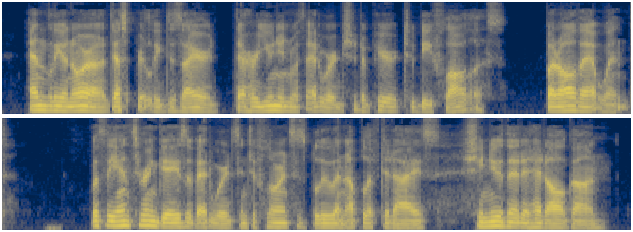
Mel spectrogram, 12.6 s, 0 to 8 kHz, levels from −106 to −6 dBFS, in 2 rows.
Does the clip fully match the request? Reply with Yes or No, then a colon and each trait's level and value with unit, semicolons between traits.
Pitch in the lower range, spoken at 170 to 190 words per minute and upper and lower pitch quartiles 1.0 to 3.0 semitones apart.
Yes: low, 105 Hz; average, 175 wpm; average, 2.7 semitones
